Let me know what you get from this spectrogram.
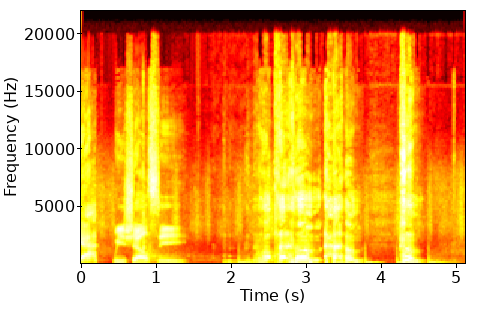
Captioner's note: clearing throat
